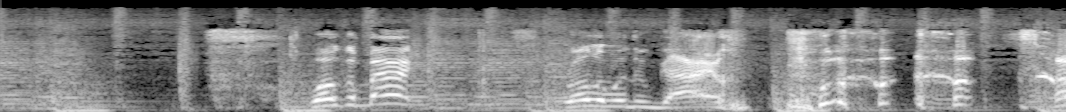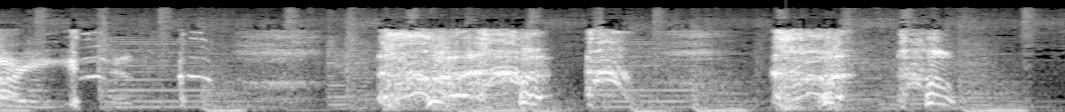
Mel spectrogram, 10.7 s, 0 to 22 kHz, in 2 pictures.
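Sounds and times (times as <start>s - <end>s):
speech: 1.6s - 4.4s, 5.3s - 6.2s
harsh raspy coughing: 3.6s - 10.2s.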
